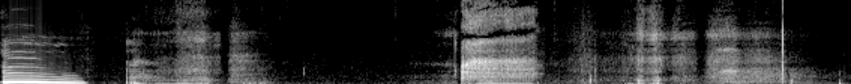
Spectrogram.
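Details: Boxer dog asleep and snoring: a brief high whine, then noisy, wheezy snoring breaths in a quiet room.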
